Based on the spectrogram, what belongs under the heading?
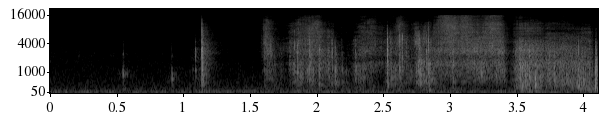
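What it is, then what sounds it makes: Newspaper pages being rubbed and turned. An open paper newspaper lies on a bed while fingertips rub the pages flat, then lift and turn a page. A few faint, sharp taps and crinkles give way after about a second and a half to sustained, bright papery rustling and crumpling. The sound is mostly high and crisp, with almost no low end.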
